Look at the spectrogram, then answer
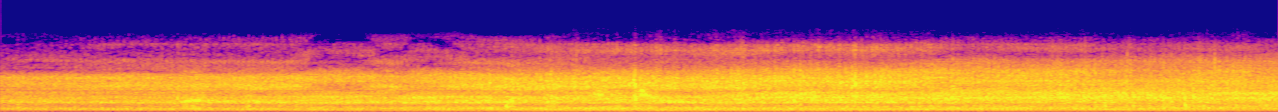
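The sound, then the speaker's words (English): A snowblower engine runs steadily, a constant buzzing drone with a rough, rattling edge that holds the same level from start to finish, with no pauses or changes in pitch. “Got a snowblower.”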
